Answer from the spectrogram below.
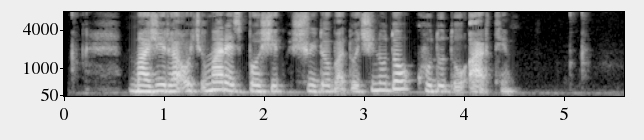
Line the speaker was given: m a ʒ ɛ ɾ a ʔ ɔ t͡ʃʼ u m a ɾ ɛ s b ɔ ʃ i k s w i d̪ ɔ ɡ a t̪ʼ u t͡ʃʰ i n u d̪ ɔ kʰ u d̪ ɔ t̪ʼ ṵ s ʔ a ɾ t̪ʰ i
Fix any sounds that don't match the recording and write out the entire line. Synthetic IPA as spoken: m a ʒ i ɾ a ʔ ɔ t͡ʃʼ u m a ɾ ɛ s b ɔ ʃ i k ʃ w i d̪ ɔ b a t̪ʼ u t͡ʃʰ i n u d̪ ɔ kʰ u d̪ u t̪ʼ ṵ ʔ a ɾ t̪ʰ i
